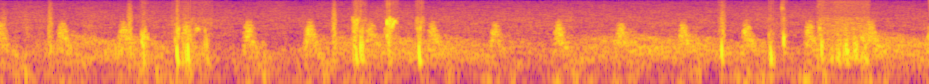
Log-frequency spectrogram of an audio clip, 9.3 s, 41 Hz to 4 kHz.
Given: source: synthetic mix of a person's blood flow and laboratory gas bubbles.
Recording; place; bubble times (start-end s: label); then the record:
Doppler ultrasound of blood flow; subclavian vein
1.40-1.50 s: bubbles
1.71-2.12 s: bubbles
3.51-3.68 s: bubbles
3.83-3.99 s: bubbles
4.15-4.25 s: bubbles
7.17-7.26 s: bubbles
7.67-7.76 s: bubbles
7.81-7.89 s: bubbles
8.16-8.71 s: bubbles
From the record:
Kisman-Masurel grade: 123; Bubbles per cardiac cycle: 1 to 2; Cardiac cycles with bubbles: 10 to 50%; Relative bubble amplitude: loud (0.450 to 0.775); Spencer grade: 2 (many but less than half of the cardiac periods contain bubble signals, singularly or in groups); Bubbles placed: anywhere in the cardiac cycle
